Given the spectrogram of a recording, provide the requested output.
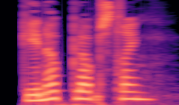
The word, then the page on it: genopblomstring: [ ˈgεnʌbˌblʌmˀsdʁεŋ ]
